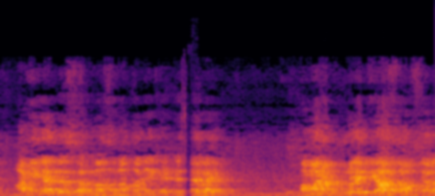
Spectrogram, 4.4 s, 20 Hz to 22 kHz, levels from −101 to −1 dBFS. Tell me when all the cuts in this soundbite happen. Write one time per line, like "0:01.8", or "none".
0:01.9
